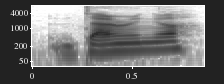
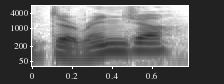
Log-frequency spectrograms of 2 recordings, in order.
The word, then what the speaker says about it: Daringer: alchemist and action bronson daringer i think that's how you say his name maybe derringer i'm gonna say daringer he was on there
